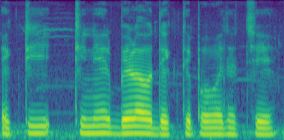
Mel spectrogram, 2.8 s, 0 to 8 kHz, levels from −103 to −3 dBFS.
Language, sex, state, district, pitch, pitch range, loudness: Bengali, male, Assam, Hailakandi, 150 Hz, 135-155 Hz, -17 LUFS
